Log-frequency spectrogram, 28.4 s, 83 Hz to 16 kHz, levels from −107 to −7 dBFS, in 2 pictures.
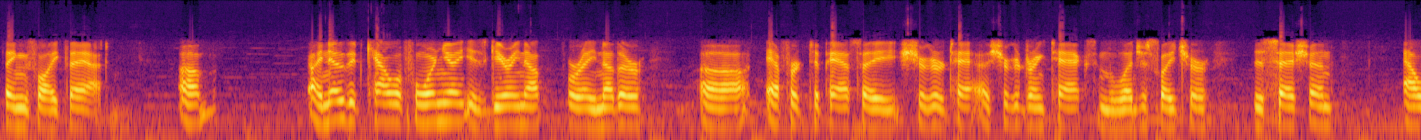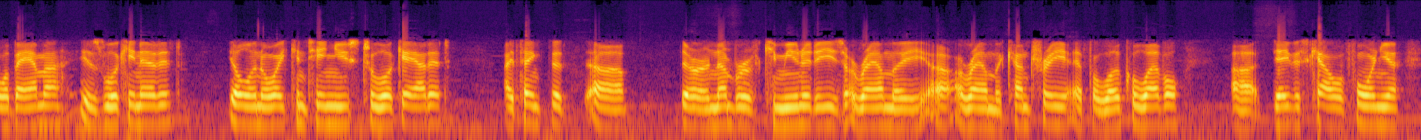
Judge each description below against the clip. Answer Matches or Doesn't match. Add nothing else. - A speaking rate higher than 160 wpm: Doesn't match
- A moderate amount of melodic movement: Doesn't match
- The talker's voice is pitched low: Doesn't match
